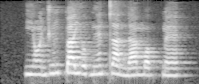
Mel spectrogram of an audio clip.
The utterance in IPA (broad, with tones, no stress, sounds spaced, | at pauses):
j ɔ̃˧ d͡ʒ ũ˦ k͡p a˦ j o˧ ɡ ɛ̃˦ t a˦˨ n a˨˦ m ɔ˧ k͡p ɛ̃˦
